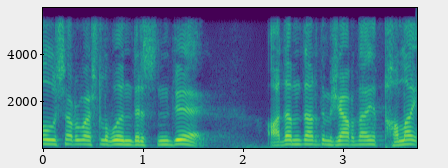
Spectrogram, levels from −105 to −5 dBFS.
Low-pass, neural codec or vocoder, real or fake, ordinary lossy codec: 5.4 kHz; codec, 16 kHz, 1 kbps, X-Codec, HuBERT features, trained on LibriSpeech; fake; none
